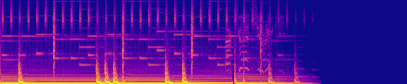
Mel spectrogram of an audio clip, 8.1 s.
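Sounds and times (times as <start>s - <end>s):
instrumental music: 0.0s - 6.4s.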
